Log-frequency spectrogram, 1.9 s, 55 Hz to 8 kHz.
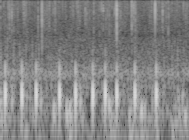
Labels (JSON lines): {"label": "biophony, pulse", "recorder": "SoundTrap 500"}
